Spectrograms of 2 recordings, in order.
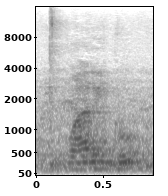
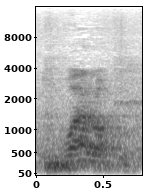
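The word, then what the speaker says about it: الورق: wariku, Bukan? waroku, Iya, al-war, Hasan, al-war, rohnya dipatahkan. Al-warik, kalau warik nanti beda dia kertasnya.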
